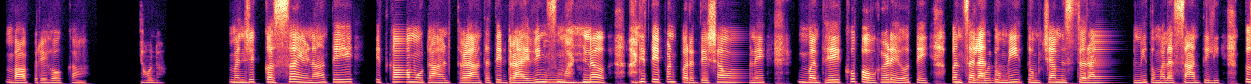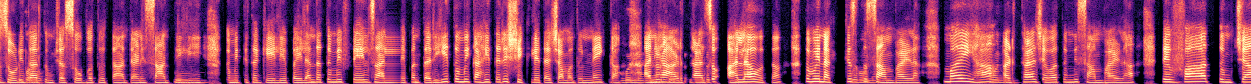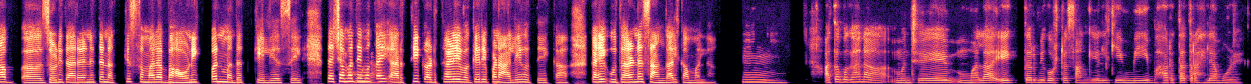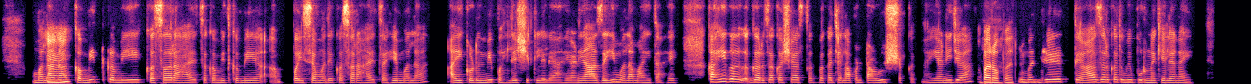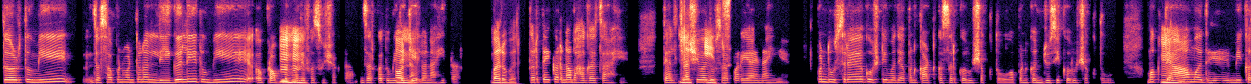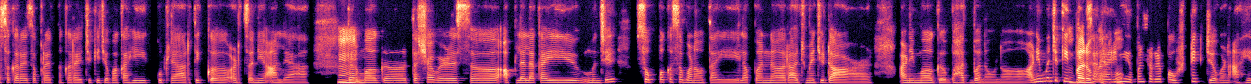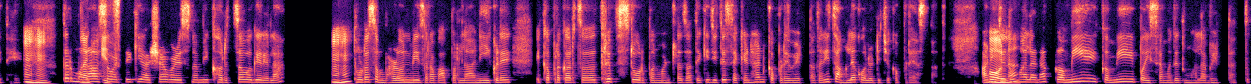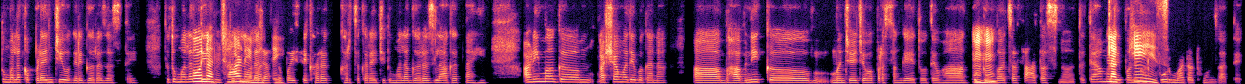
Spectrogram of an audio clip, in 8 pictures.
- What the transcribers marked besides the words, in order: distorted speech; static; mechanical hum; laughing while speaking: "म्हणणं"; chuckle; laughing while speaking: "आला होता"; other background noise; tapping; in English: "थ्रिफ्ट स्टोअर"
- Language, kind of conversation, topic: Marathi, podcast, तुम्ही स्वतःला नव्याने घडवायला सुरुवात करताना सर्वप्रथम काय करता?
